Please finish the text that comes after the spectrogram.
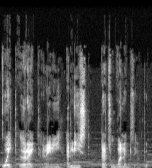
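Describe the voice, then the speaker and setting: A man's voice: mid-range voice, sing-song, a little slow, a bit bright, faint music behind. A man playing a polite, modest genius mentor in a family audio drama, with formal, hesitant phrasing. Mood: gentle, measured.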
